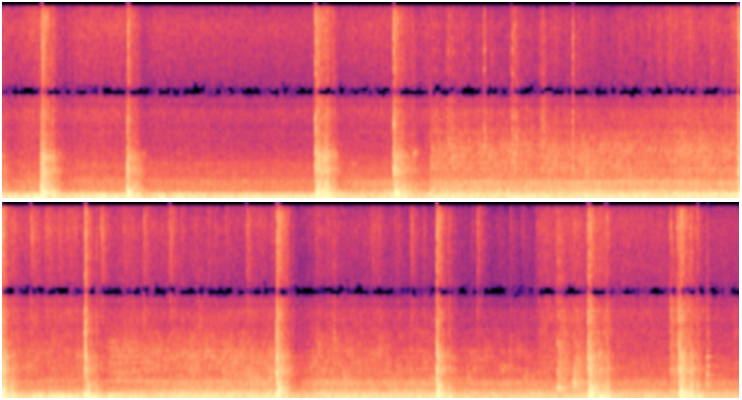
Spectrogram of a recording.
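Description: Cleaver chopping a raw goose on a thick wooden chopping block: sharp single blows at irregular intervals, about nine in all, over a steady low hum.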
